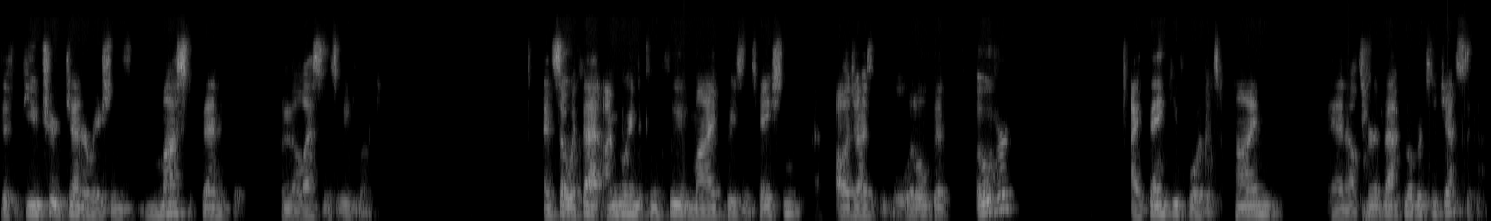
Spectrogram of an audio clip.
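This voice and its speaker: A man in his forties, a guest speaker, giving a measured, earnest talk over a video call, with fillers and restarts. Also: mid-range voice, slightly rough. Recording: muffled video call audio.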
